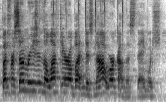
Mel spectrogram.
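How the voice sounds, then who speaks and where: A man's voice: sits high, sing-song, fairly quick, fairly bright tone, soft background music. A young man hosting an off-the-cuff show-and-tell, rambling and repeating himself with blunt opinions. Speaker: video host showing a radio collection.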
